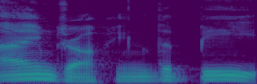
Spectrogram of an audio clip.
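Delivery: mock dull, deadpan, low, flat monotone. Imitating a reality star's line with a monotone delivery: imitating a monotone delivery. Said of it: "so monotone and just so, like, almost dull".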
